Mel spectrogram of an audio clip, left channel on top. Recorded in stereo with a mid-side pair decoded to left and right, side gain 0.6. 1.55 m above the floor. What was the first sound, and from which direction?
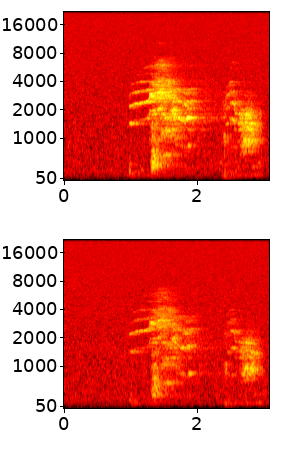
A cat meowing, 60° left.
